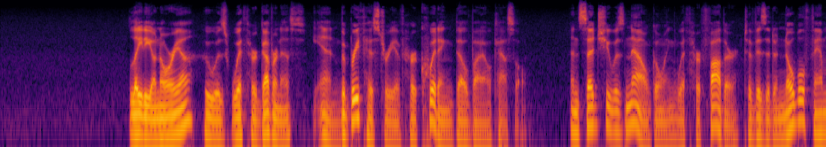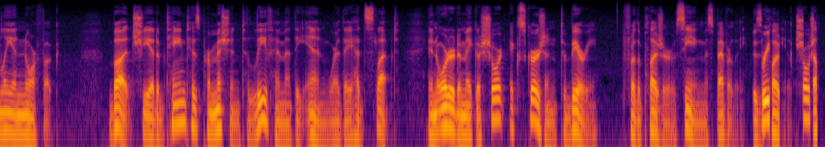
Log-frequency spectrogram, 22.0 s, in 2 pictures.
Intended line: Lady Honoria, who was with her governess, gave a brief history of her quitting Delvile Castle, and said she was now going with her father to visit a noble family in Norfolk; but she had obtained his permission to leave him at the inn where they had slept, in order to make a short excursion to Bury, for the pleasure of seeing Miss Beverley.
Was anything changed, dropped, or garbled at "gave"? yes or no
yes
